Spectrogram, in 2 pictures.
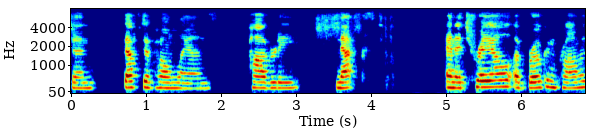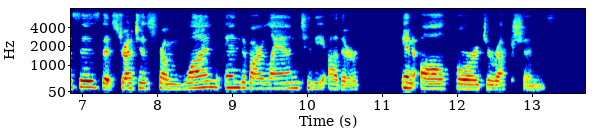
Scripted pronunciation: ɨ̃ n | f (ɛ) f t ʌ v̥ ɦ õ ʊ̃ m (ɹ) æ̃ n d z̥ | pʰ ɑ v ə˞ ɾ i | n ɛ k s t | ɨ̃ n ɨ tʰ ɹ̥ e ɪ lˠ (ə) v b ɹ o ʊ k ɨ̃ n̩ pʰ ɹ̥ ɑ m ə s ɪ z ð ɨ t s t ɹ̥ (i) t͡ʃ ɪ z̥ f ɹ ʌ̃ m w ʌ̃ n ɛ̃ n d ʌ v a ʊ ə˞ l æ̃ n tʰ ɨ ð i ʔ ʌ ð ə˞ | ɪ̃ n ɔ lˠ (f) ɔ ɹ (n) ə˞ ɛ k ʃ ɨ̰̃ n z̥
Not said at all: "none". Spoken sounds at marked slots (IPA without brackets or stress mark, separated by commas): ɛ, l, ʌ, ɛ, f, d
